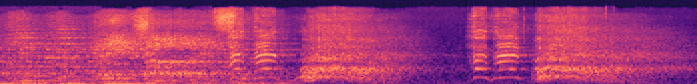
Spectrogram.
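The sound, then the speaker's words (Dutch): A full church audience shouts hip hip hooray in unison as the people's homage at a royal ceremony. Loud chanted cries rise above a steady crowd murmur, with a second burst of shouting later on. “Ja, hip hip hoera, dat werd uitgesproken door een volle kerkzaal die hier op dit moment ook, en dat was ook een nieuw element, hè, de homage of the people, een eerbetoon van het volk aflegde.”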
